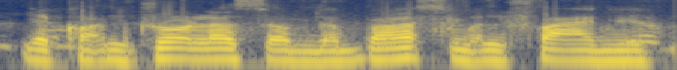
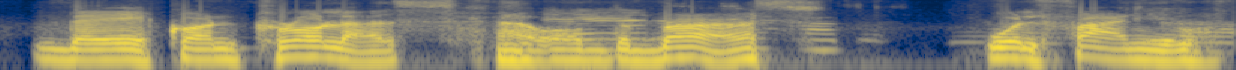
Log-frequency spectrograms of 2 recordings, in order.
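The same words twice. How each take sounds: First: Said in the usual way. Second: Slowed right down, each word spaced out; slow and deliberate. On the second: Shown as a demonstration. Warning viewers about bus fines, slow and deliberate. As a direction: spell out the warning slowly so it sinks in.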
